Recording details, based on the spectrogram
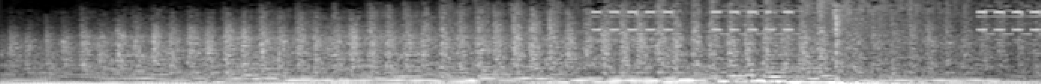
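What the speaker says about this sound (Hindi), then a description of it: "ये लीजिए, दीवान सोलंकी का ही फोन है, बात करेंगे आप?" A phone rings continuously in a dramatic scene, its repeated bell-like tones layered over a dense, steady background score, with no voices over it.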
